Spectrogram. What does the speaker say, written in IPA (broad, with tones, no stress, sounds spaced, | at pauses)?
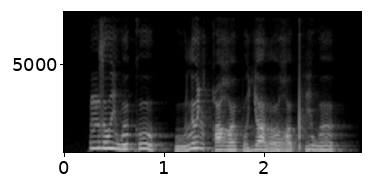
n z ʊ˥˧ i̯ w ɵ˥˧ k ʊ˥˩ | u˩˥ l ɵ˥˩ ʎ q ʊ˥˩ ʁ ɵ˥˩ p ʊ˩˥ ʎ ɜ˥˩ lˠ u˥˩ ʁ ʊ˥˩ pʼ i˥˩ w ɵ˥˩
